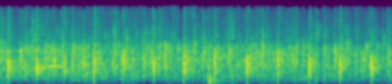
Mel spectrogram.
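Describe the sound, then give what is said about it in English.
An audience claps steadily for the mini dragons: dense overlapping hand claps with sharp individual slaps standing out, sustained throughout without any talking. “Should we give our mini dragons a round of applause?”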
